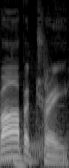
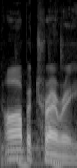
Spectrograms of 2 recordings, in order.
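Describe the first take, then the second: First: The ending is clipped, with fewer syllables. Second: Every letter of the ending is fully pronounced. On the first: "Instead of" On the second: "paying real respect to each of those three letters"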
